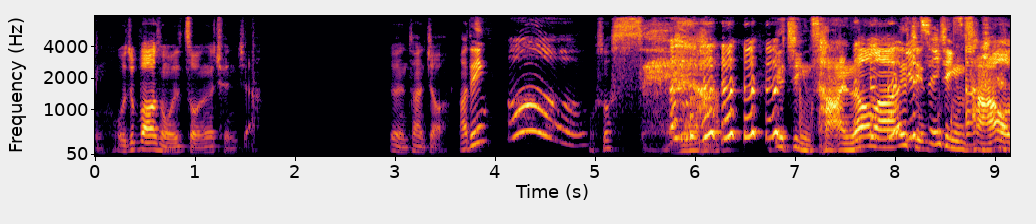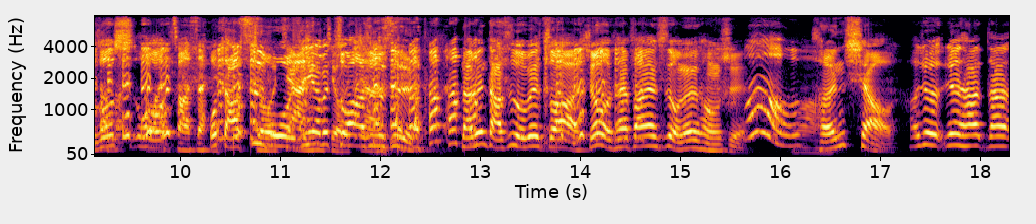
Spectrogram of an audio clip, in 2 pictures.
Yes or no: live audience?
no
